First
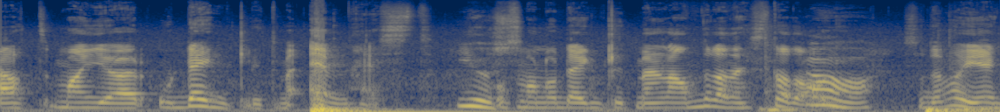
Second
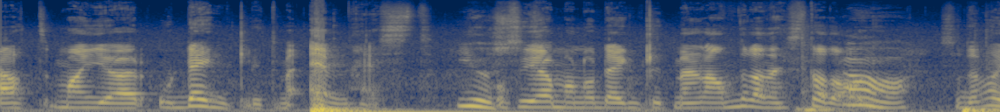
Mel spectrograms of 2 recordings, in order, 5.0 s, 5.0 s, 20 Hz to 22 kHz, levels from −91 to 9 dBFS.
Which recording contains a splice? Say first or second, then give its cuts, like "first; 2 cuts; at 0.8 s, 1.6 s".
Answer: first; 1 cut; at 2.6 s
